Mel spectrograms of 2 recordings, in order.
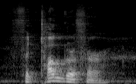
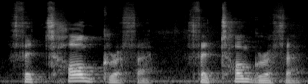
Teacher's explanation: which one is stressed this time is the second syllable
